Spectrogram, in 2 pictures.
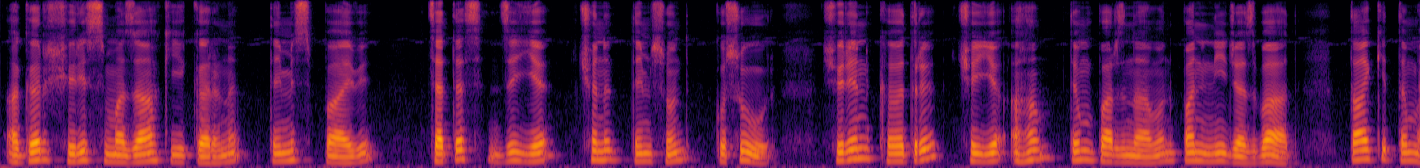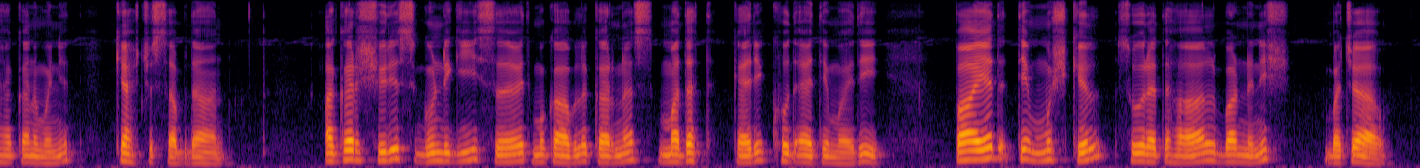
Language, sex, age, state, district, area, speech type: Kashmiri, male, 30-45, Jammu and Kashmir, Ganderbal, rural, read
